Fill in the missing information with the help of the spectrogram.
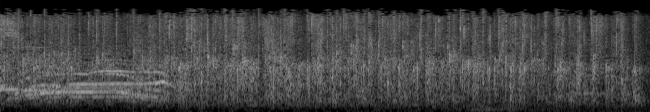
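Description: A crowd at a show applauds steadily and loudly for about five seconds, welcoming a first-time performer, with a brief whistle or cheer near the start before the dense clapping begins to taper slightly.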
